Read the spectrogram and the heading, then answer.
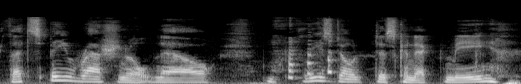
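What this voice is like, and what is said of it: Imitates a movie computer's voice. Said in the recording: “my best Hal impersonation”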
